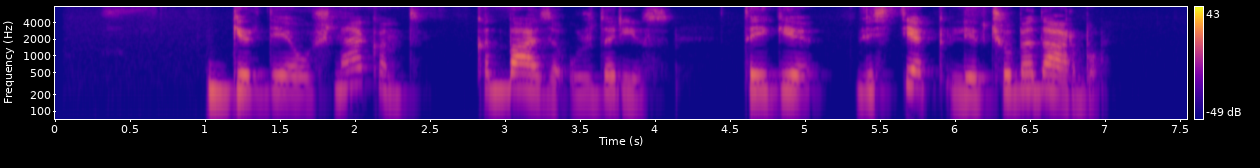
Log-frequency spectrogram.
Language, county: Lithuanian, Vilnius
